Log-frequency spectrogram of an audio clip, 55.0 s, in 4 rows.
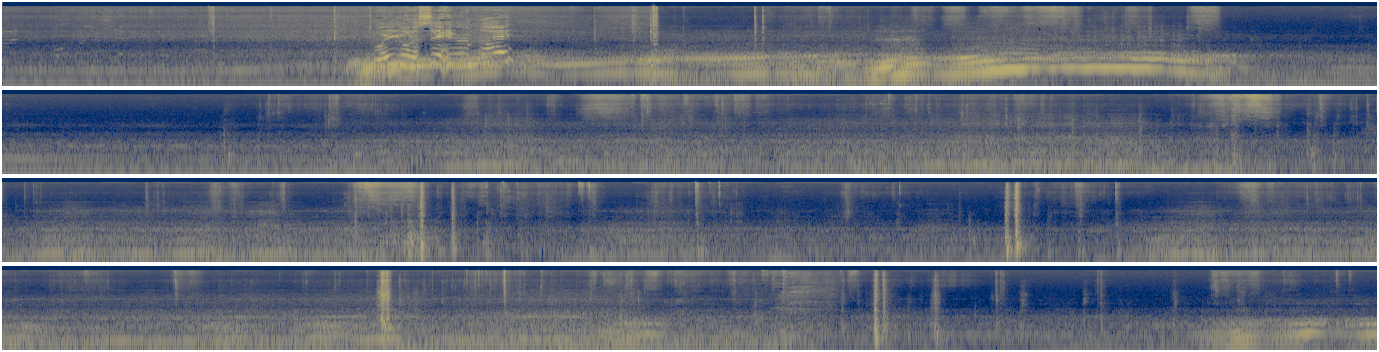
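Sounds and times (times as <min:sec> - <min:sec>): car engine revving in mud: 0:00.0 - 0:12.9, 0:38.8 - 0:49.7, 0:53.1 - 0:55.0.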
